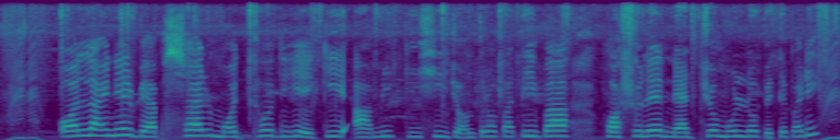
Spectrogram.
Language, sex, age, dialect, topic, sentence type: Bengali, female, 25-30, Rajbangshi, agriculture, question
